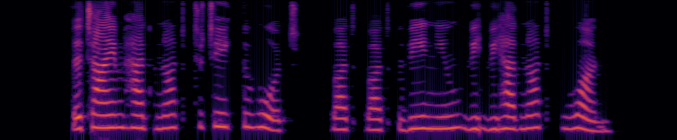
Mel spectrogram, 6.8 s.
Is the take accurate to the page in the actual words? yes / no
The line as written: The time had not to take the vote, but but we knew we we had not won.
yes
